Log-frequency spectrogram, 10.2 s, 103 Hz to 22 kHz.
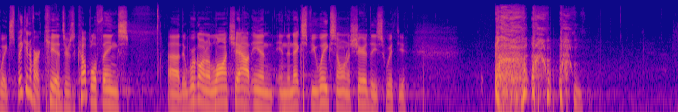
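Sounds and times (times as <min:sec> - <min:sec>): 
speech: 0:00.0 - 0:06.4, 0:07.4 - 0:08.8
harsh loud coughs: 0:07.4 - 0:08.9.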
